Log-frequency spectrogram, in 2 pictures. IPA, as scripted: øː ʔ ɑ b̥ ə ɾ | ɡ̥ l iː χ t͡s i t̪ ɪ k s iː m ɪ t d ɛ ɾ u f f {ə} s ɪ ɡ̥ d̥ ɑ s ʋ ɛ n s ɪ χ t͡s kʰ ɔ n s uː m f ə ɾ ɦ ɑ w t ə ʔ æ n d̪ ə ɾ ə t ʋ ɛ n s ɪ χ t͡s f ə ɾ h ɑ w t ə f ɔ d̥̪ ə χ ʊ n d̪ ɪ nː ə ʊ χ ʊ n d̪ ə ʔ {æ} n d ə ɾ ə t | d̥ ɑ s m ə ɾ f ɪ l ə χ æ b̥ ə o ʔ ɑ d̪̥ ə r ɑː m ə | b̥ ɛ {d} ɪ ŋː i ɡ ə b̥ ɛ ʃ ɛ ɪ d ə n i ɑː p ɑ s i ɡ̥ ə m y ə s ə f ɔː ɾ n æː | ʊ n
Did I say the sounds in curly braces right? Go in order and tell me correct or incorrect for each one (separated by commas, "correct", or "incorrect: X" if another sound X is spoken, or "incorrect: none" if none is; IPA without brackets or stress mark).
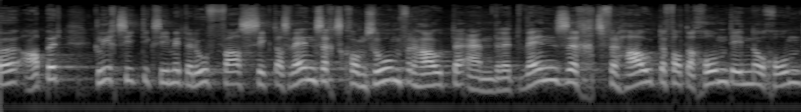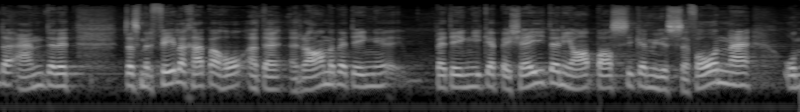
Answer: incorrect: ɑ, correct, correct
